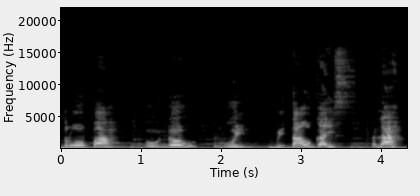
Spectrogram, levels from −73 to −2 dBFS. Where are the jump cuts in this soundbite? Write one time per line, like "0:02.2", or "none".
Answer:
0:02.1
